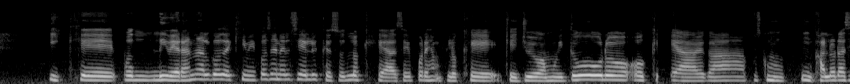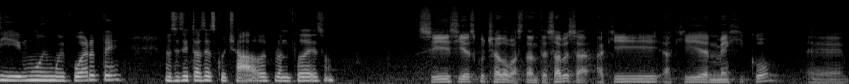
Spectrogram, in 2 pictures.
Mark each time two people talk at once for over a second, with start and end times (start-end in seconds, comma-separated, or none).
none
